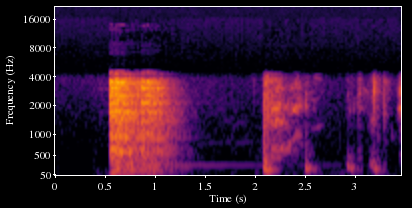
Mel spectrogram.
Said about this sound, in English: That's supposed to be impact, and it sounds like the jail when they slam the door on the jail.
